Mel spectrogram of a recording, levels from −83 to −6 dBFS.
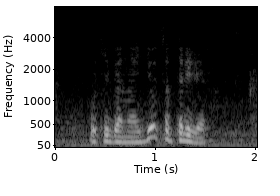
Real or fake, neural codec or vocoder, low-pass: real; none; 7.2 kHz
